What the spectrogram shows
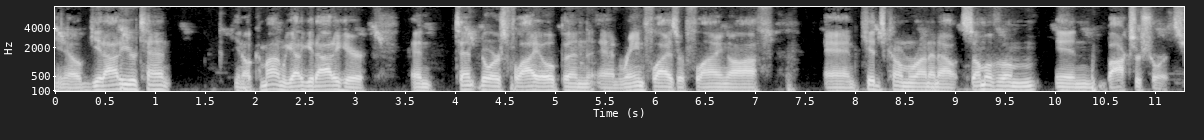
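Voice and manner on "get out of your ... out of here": urgent, called-out shout. Retelling yelling at the boys to leave their tents: retelling own yell. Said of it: "I yelled at the boys".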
